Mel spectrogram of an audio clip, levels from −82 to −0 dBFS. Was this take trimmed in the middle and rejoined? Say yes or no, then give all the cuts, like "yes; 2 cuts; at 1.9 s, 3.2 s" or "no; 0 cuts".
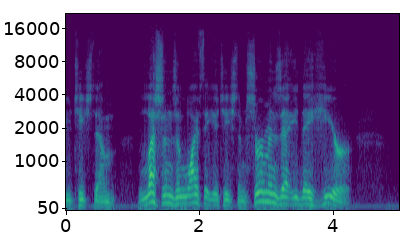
no; 0 cuts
